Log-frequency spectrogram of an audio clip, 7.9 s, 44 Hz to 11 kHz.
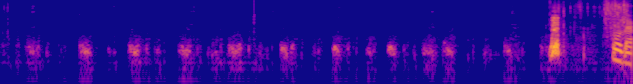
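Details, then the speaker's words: A pocket fetal Doppler tried on the user's own adult heartbeat, not a baby's: rhythmic whooshing pulses at roughly 90 beats a minute. "was my heartbeat I was just trying it out but that is how it sounds"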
